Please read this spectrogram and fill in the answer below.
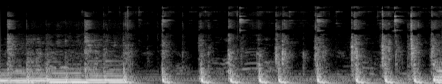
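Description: Live rock band: a loud sustained guitar and bass chord rings, then cuts off about a second in for a stop-start run of heavy, quickly falling low drum hits, about three a second.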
